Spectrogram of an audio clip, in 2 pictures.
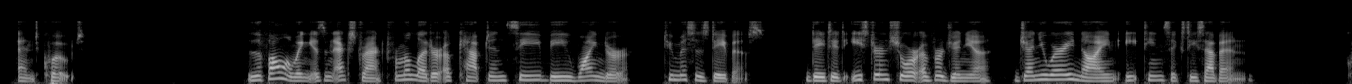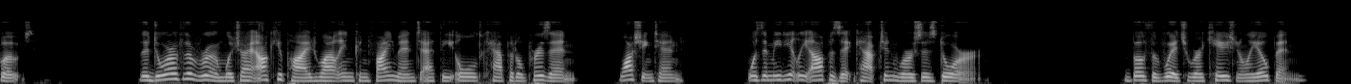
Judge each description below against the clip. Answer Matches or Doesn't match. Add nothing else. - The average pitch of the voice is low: Doesn't match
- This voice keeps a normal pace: Doesn't match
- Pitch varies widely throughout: Doesn't match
